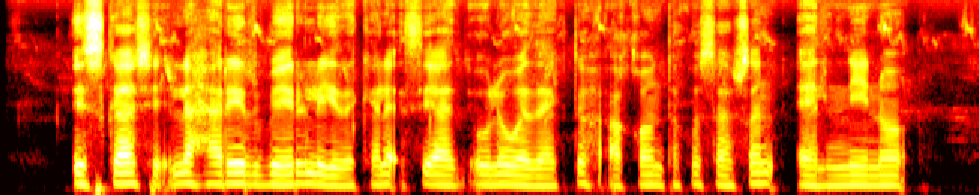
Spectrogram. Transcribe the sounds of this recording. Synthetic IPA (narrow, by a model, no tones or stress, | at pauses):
ʔɪskʰaːʃɪ̰lɐħɑɾiːrbɛːɾɪlɛjðɐkʰɐlɛsɪaːd̪ʊlɐwɐðaːɡt̪ʰɔɑ̰qɔːnt̪ʰɐkʰʊsaːbsɐnɛlninɔ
